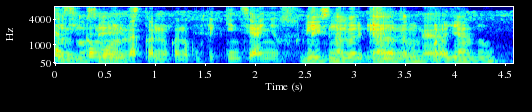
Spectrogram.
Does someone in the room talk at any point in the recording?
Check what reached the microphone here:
No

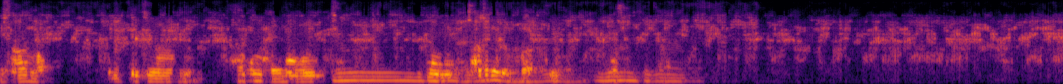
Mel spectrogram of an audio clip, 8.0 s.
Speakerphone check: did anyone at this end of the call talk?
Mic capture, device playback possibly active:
Yes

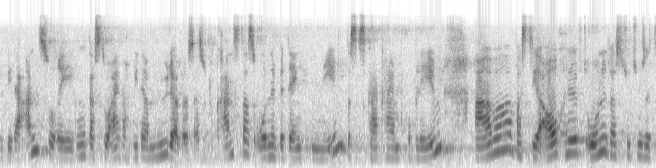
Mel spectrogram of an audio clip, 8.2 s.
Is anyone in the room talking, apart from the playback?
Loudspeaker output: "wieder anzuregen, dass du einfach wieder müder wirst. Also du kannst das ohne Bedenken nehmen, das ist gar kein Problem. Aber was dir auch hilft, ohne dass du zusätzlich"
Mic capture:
No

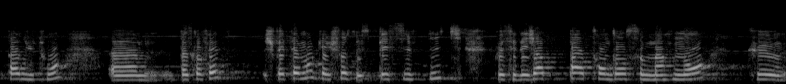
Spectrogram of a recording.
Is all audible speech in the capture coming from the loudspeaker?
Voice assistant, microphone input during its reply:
Yes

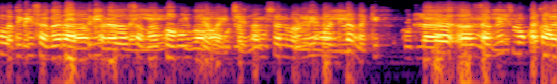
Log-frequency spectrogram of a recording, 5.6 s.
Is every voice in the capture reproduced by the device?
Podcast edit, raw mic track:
Yes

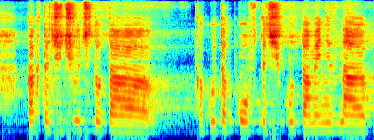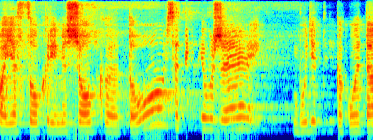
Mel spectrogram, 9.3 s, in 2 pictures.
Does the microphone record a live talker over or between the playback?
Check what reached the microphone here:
No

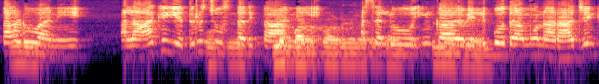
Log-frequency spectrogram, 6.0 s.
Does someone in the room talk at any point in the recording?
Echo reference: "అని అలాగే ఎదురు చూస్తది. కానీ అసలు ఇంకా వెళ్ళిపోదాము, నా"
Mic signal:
Yes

